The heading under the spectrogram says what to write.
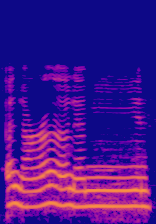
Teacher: kemudian yang keempat adalah Mad Aril sukun Mad Aril sukun ini Mad yang berada di Akhir kata yang berhenti maka dibaca panjang 2 4 sampai 6 harakat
